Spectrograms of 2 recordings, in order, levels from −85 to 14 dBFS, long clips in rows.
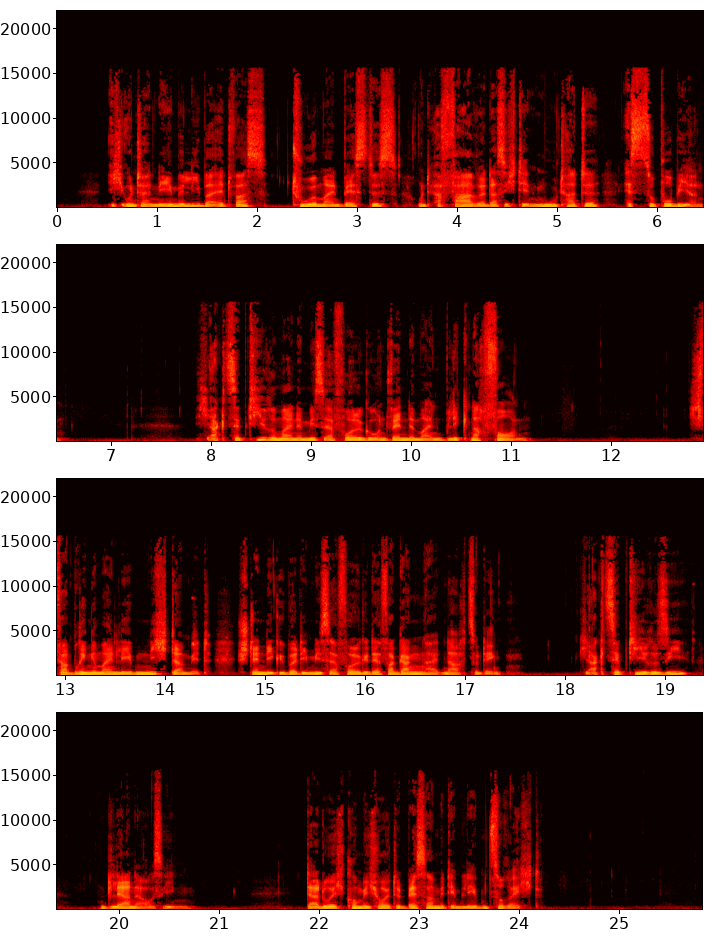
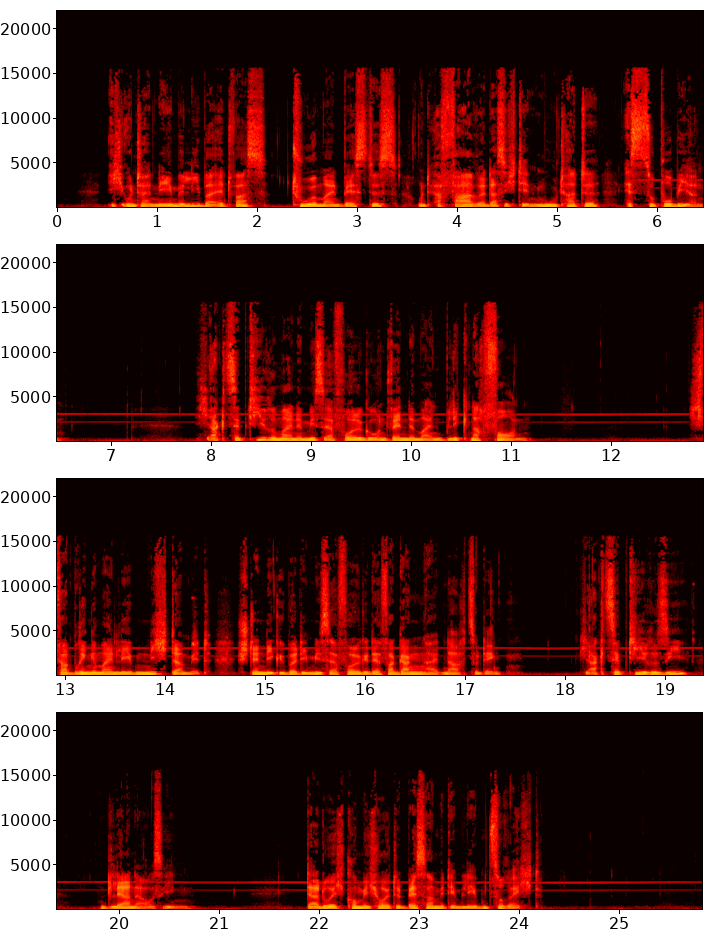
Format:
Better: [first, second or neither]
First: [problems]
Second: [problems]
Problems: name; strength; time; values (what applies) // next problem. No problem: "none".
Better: first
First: none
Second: high-pitched whine; faint; from 6 s on; 3 kHz, 30 dB below the speech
